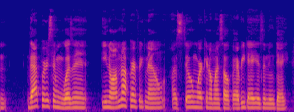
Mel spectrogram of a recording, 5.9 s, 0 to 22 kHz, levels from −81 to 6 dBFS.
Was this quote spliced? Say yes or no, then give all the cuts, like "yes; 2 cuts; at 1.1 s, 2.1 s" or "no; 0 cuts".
no; 0 cuts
